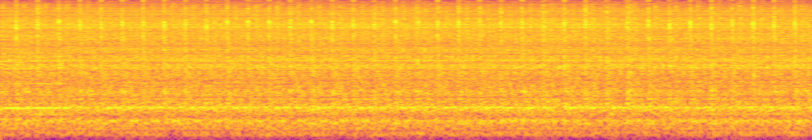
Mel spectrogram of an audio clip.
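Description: A Singer sewing machine fitted with a Fagoter attachment running at full speed, a loud, steady mechanical whir and rapid clatter of moving metal parts that holds unbroken at close range throughout.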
